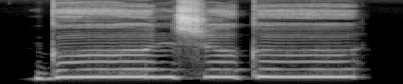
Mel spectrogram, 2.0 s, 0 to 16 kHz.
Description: ALYS-DB-002-JPN - Source files of ALYS’ first publicly available Japanese vocal library, initially made for Alter/Ego.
